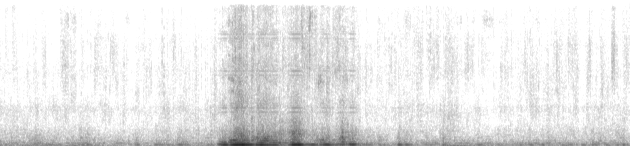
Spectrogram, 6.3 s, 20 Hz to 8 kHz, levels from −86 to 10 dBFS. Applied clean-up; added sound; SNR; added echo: neural separator model SepFormer DNS4.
